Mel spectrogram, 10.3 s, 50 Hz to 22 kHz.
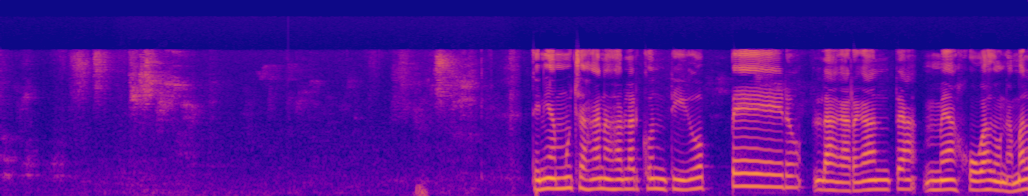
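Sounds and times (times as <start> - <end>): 
small birds chirping: 0.0 - 8.2
speech: 5.3 - 10.2.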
